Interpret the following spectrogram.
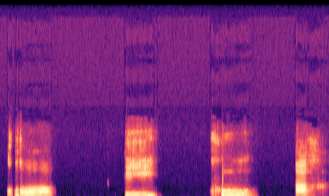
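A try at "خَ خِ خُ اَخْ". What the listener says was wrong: খই খই, আবার জের অবস্থাটা বলেন। খি না, খই। যে এমন একটা বাতাস আছে না, খ খই।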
